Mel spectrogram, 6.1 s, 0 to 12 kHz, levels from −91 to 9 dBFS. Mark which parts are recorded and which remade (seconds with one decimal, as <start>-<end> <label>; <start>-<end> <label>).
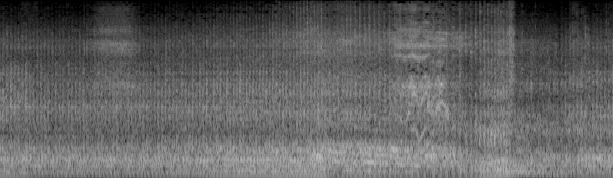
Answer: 0.0-6.1 recorded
